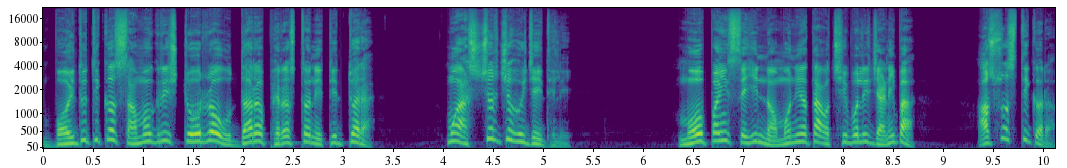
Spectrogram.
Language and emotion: Odia, surprised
